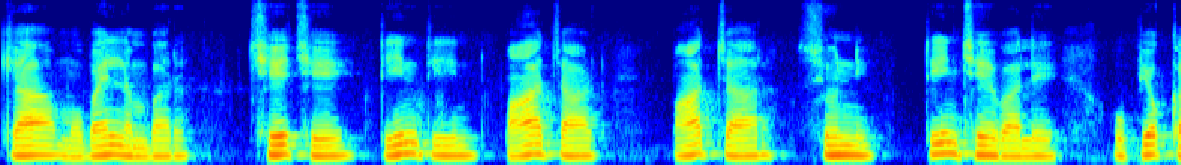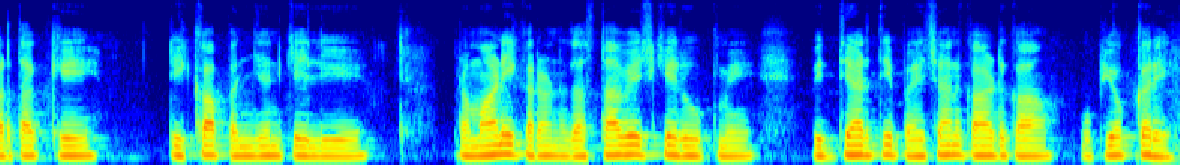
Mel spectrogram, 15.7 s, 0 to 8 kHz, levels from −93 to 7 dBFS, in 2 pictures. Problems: background sounds at intervals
